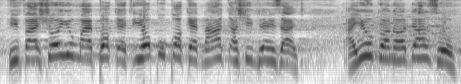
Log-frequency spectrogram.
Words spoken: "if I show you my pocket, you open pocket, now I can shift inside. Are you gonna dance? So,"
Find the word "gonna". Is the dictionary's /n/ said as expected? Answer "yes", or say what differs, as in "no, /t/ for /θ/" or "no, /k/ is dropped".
yes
